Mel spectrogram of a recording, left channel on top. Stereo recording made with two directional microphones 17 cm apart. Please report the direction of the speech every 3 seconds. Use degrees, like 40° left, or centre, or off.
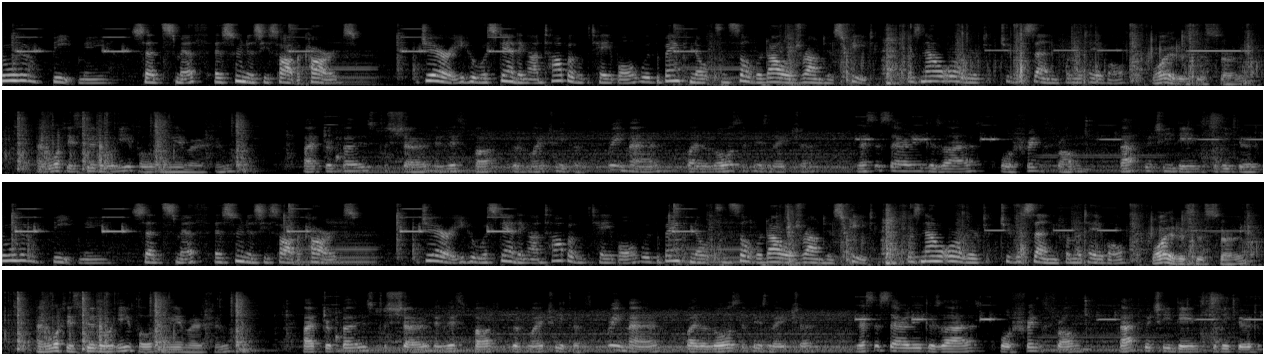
20° left, 20° left, 10° left, 30° right, 50° right, 60° right, 60° right, 60° right, 60° right.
